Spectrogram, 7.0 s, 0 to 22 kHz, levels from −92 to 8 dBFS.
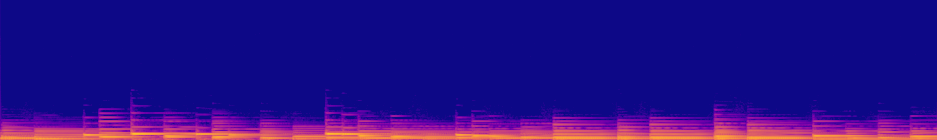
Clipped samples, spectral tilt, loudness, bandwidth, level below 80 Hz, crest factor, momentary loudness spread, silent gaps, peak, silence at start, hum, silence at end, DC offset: under 0.1%; -11 dB/octave; -18 LUFS; 4.3 kHz; -50 dBFS; 14 dB; 7 LU; none; -2 dBFS; 0 s; none; 0 s; under 0.1%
